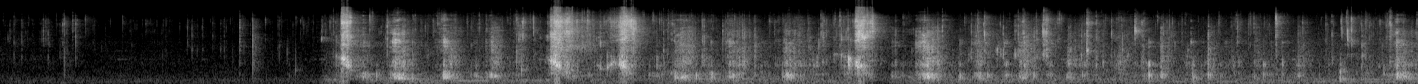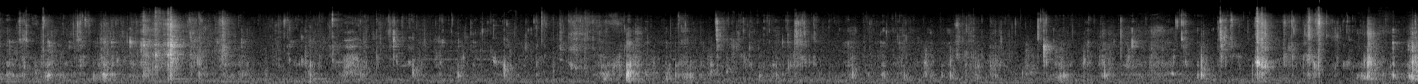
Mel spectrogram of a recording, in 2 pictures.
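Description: Close-miked eating: crunching of gravy-soaked skin crackers (kerupuk kulit) and rice with wet chewing and lip smacking, many sharp crunches in quick irregular succession. It starts about three seconds in, after a quiet opening.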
